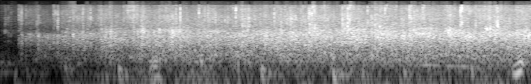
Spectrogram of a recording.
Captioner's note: applause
